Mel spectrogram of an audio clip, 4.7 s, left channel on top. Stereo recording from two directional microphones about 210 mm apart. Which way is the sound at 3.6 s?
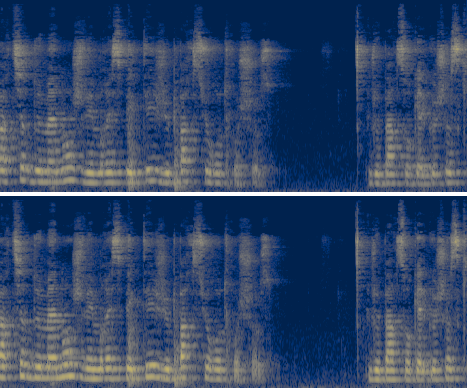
45° right (ahead or behind).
